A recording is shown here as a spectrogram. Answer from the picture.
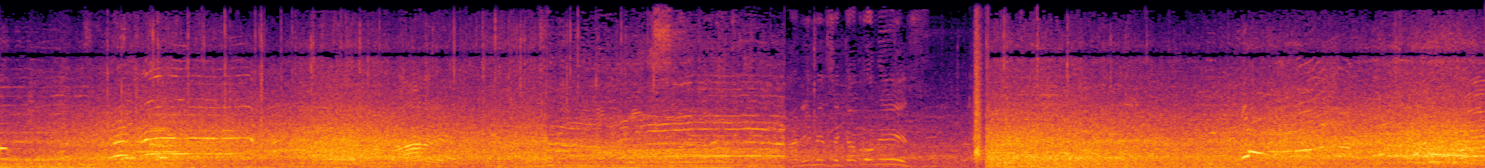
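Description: Large football stadium crowd: a dense wall of shouting and chanting voices that drops away for a couple of seconds a little past the middle, then swells again toward the end around a goalmouth save.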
